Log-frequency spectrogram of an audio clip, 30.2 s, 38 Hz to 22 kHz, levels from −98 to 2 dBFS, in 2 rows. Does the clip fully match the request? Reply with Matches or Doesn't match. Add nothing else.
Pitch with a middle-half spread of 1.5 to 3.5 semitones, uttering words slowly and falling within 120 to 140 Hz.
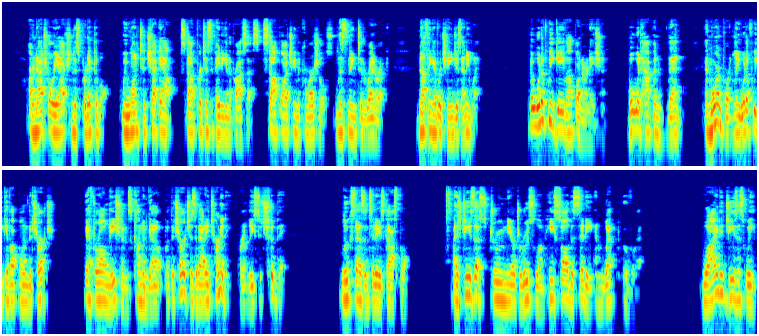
Doesn't match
